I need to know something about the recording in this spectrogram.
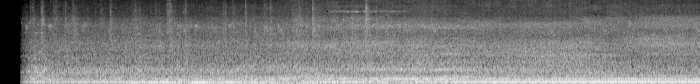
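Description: An engine running steadily at idle, a low even hum that holds unchanged, with street traffic around it.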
